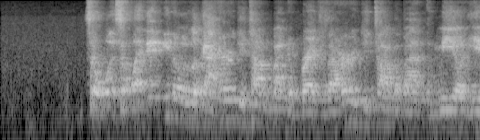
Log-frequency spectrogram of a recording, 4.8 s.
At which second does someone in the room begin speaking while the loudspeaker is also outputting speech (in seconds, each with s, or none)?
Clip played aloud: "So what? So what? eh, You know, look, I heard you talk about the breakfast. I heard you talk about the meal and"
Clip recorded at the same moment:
none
